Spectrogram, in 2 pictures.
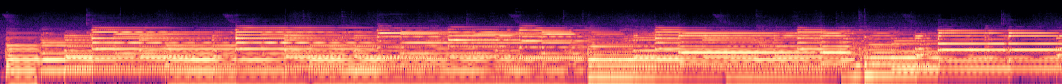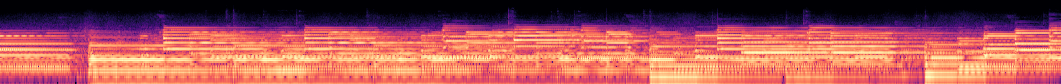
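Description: Ibanez Premium electric guitar played with a clean tone: arpeggiated chords ring over held bass notes, and the chord changes every couple of seconds. There is one brief break about eleven seconds in.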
